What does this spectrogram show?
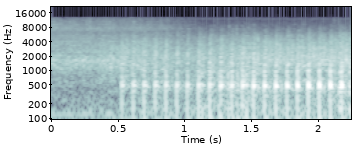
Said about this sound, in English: When we arrived, they were still firing on houses across on the Gaza side.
